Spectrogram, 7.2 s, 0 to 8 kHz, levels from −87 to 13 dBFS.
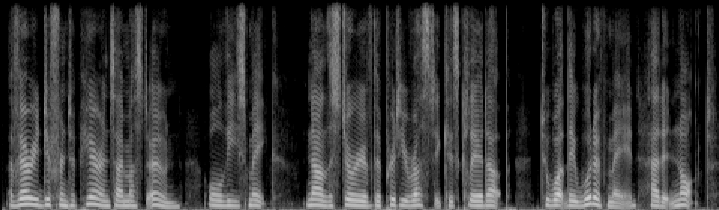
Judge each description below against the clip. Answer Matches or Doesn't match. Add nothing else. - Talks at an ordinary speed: Doesn't match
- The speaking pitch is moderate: Doesn't match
